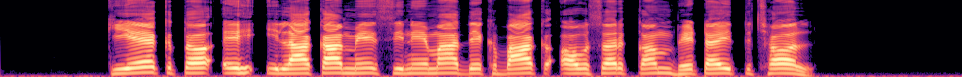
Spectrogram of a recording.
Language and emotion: Maithili, neutral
